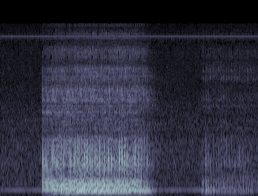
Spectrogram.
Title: Mastiff Snoring in bed ( Fila Brasileiro)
